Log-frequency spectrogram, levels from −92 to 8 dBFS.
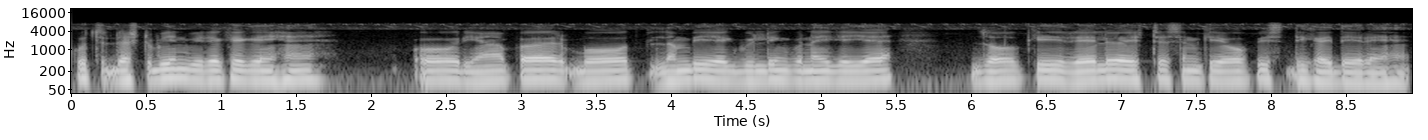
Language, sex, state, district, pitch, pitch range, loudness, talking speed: Hindi, male, Rajasthan, Bikaner, 105 Hz, 100-110 Hz, -14 LUFS, 175 wpm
